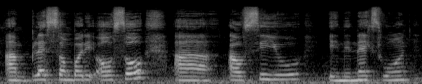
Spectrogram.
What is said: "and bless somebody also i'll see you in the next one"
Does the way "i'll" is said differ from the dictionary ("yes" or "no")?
yes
